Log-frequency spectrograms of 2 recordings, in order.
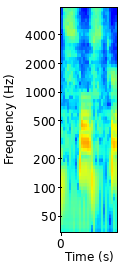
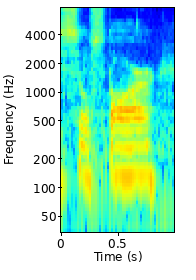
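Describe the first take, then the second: First: The last syllable sounds like 'ster'. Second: The last syllable sounds like 'star'. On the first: "I apologize if I'm pronouncing it Silster" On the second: "it should be Silstar"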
